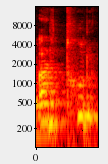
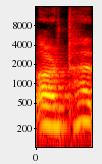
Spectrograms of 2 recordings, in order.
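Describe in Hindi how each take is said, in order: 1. नाम एक गोल 'oor' ध्वनि से खत्म होता है। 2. नाम एक छोटी 'ur' ध्वनि से खत्म होता है। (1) "अर्थुर क्यों बोले?" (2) "अरे तो अर्थर है।"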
